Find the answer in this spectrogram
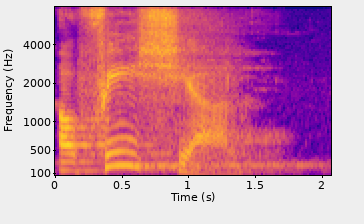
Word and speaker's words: official: Next official, official, official. So fee second syllable, shall first syllable.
